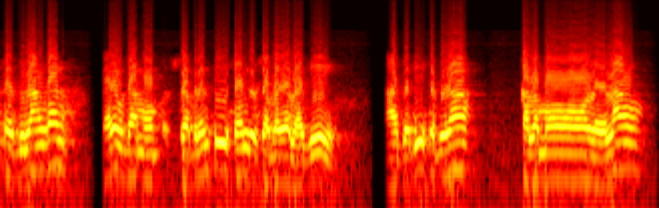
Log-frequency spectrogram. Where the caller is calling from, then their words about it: Kalimantan, Indonesia; Ini saya dari … dari Kalimantan.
